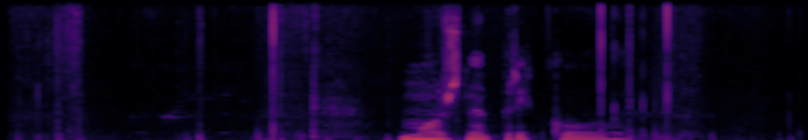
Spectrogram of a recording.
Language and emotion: Russian, neutral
